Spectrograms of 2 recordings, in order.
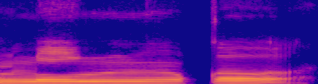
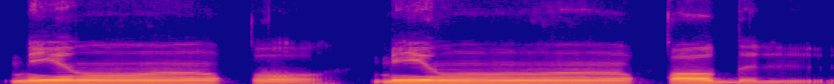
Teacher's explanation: Nah, jadi sejak awal didengungkan, nah, dia sudah menebal ya, bukan ketika masuk huruf qafnya, tapi sejak awal dengung di sini dia sudah ditebalkan suara dengungannya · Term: ikhfa yang tebal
